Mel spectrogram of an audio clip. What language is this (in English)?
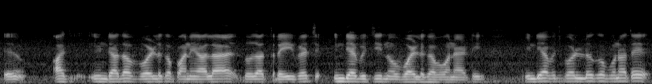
Dogri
